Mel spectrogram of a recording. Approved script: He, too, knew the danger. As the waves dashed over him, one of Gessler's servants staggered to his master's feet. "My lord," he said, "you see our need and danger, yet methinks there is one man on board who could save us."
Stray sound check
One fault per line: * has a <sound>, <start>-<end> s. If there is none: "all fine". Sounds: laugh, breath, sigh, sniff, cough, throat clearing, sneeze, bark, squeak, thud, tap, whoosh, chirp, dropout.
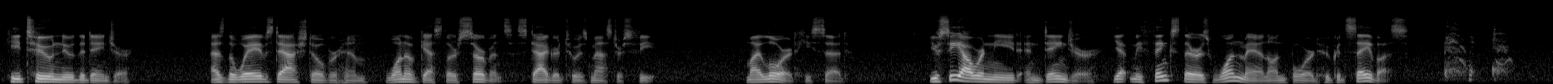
* has a cough, 14.4-15.2 s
